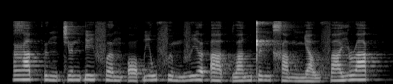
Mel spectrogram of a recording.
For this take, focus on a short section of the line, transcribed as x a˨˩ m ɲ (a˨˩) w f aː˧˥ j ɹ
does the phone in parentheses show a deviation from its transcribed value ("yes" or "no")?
yes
